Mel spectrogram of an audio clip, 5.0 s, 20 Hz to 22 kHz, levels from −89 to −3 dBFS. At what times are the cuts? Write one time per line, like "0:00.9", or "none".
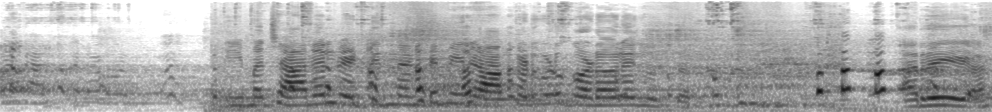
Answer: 0:01.0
